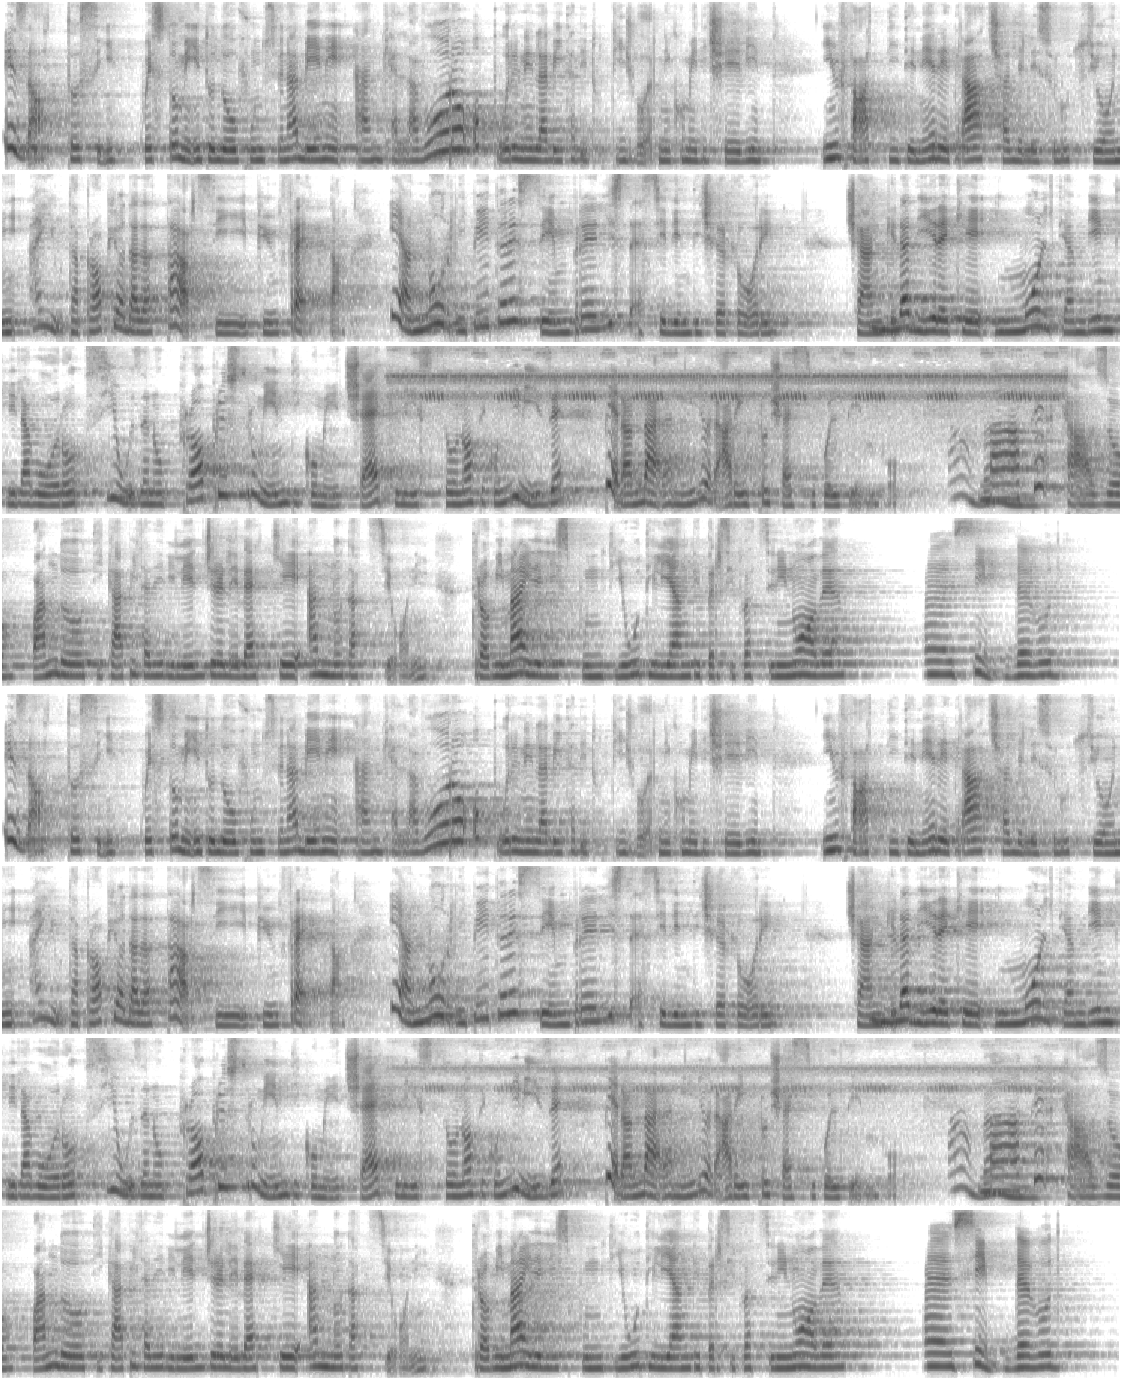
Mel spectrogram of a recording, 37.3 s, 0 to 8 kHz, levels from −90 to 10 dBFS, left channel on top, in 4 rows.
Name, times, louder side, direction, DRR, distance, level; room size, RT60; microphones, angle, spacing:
voice 1, 0.0-6.3 6.8-15.8 16.4-25.9 26.8-31.5 31.9-35.0, left 1 dB, 10° left, 10 dB, 1.5 m, -28 dB
voice 2, 16.5-16.9 26.5-27.3 35.6-36.8, right 2 dB, 50° right, 13 dB, 1.0 m, -29 dB
sound 1, 21.8-27.5, left 12 dB, 70° left, 1.1 m, -35 dB
27.5 x 19.5 x 9.4 m, 1.4 s
head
